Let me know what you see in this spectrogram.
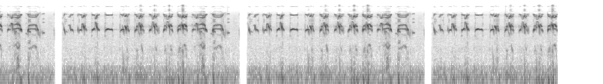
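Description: Small birds chirping, a fast continuous run of short high chirps several a second, broken by brief dropouts about every three seconds. It cuts off suddenly near the end.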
